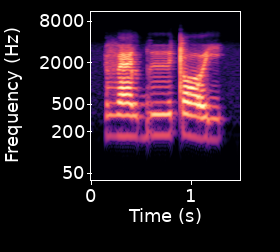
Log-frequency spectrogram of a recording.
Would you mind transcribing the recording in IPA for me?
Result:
v æ l b ɨː t ɔ j

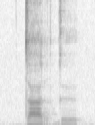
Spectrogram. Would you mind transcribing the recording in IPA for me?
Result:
t a r ɡ ɘ

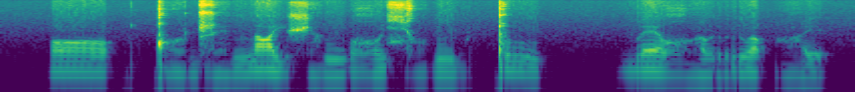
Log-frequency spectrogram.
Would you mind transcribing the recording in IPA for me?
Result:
ɔ | ǃ ɔ̤ ɖ͡ʐ ɛ̤ n ɑ j ʃ ɑ̤ ŋ u ʁʷ ɘ ɕ ɔ̤ ŋ͡m ṳ ǃ u | b ɛ ʁʷ ɑ̤ o̯ r u qʷ ɑ̤ e̯

